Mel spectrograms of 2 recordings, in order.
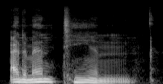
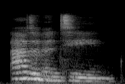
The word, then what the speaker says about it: adamantine: Adamantine. Let's see how it's pronounced. Seriously? Adamantine.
